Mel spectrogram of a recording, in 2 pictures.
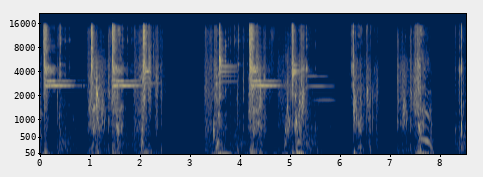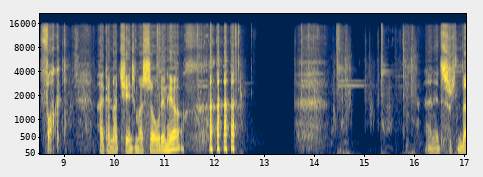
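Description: Steel swords clash and ring.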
